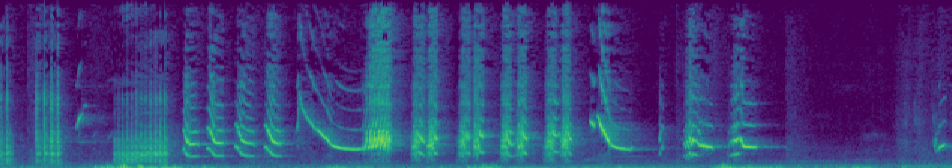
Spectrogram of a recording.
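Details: Javan myna singing in the morning, in a recording meant for young mynas to copy: a varied run of clear whistles, rising and falling slurred notes and harsh rasping squawks in quick succession, over low rumbling thumps.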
